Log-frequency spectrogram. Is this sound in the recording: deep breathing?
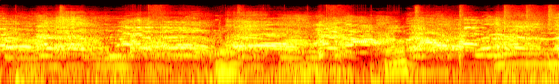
no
